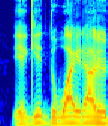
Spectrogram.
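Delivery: ordinary talk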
